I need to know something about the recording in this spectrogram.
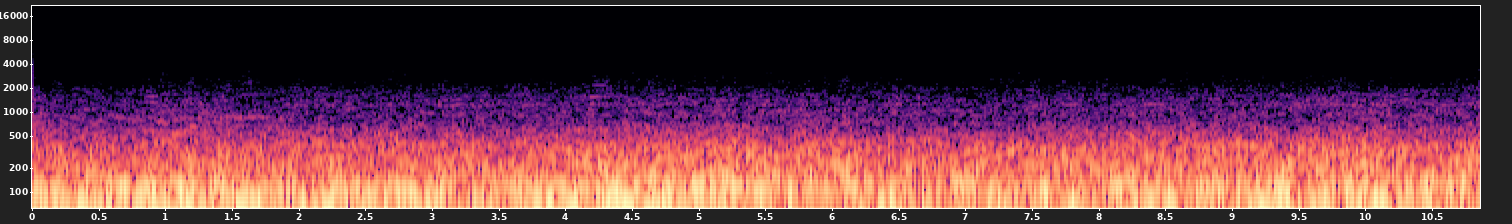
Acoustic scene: subway train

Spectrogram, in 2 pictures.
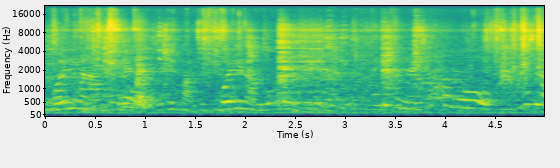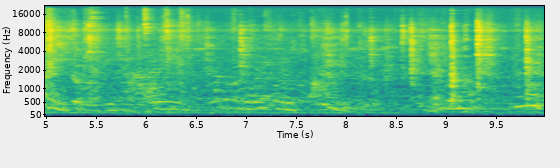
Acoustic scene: restaurant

